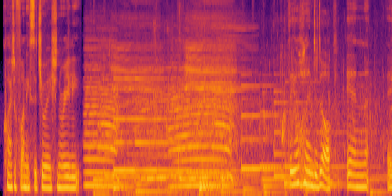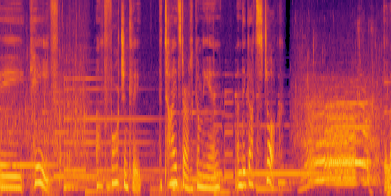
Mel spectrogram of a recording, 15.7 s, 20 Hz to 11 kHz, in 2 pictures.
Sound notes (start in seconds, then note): 1.6 cows moo; 13.8 cows moo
